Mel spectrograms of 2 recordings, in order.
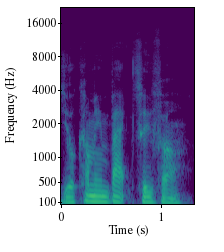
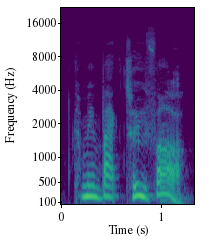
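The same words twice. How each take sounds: First: Said in the usual way. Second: Amazed echo. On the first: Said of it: "Arsene said to me". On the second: Retold or imitated. Echoing the manager's surprising instruction.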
